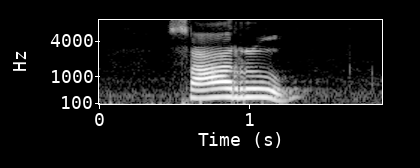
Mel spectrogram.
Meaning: 1. juice, sap 2. toddy 3. rasam 4. broth
- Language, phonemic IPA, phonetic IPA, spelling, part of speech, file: Tamil, /tʃɑːrɯ/, [säːrɯ], சாறு, noun, Ta-சாறு.ogg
